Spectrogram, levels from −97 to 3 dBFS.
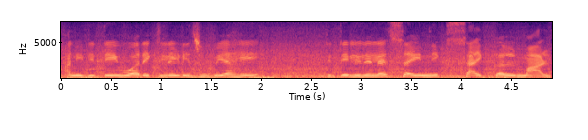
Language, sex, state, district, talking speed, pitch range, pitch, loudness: Marathi, female, Maharashtra, Mumbai Suburban, 170 wpm, 210-230 Hz, 215 Hz, -13 LUFS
